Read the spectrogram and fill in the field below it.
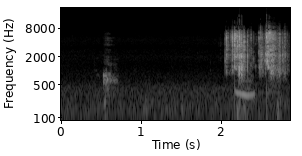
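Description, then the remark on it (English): A small click, then two short bursts of sharp clattering as a twenty-sided die rolled for a strength check skitters and bounces off a rim before settling on nine, with no one speaking. “It was going to be a 20, but it bounced off of the rim of the...”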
